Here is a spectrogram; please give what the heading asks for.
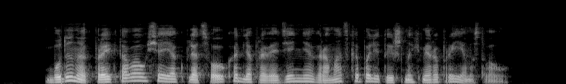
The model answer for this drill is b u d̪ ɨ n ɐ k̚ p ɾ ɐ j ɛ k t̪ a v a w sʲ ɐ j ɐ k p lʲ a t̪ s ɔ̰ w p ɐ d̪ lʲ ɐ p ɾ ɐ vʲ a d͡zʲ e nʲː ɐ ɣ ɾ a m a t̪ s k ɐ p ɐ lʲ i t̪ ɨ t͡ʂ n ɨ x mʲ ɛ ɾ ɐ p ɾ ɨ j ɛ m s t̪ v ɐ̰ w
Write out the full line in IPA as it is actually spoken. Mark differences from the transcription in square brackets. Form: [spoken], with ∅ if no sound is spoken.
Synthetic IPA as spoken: b u d̪ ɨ n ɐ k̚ p ɾ ɐ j ɛ k t̪ a v a w sʲ ɐ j ɐ k p lʲ a t̪ s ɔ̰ w [k] ɐ d̪ lʲ ɐ p ɾ ɐ vʲ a d͡zʲ e nʲː ɐ ɣ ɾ a m a t̪ s k ɐ p ɐ lʲ i t̪ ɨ t͡ʂ n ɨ x mʲ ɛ ɾ ɐ p ɾ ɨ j ɛ m s t̪ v ɐ̰ w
